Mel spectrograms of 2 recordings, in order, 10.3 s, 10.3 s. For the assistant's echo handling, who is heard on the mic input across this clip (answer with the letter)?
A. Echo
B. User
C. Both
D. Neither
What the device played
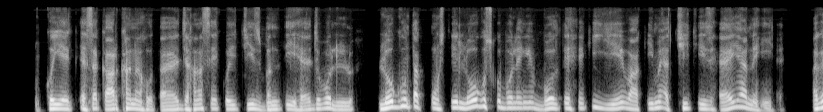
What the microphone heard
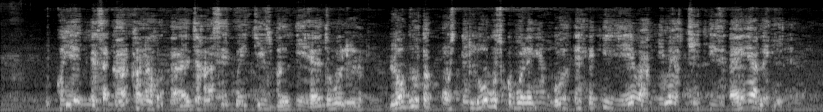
A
